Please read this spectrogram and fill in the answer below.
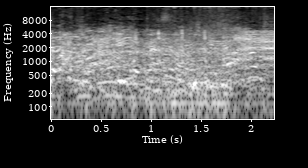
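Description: Several people talking over each other at once: the chatter of a group milling about.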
